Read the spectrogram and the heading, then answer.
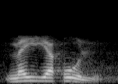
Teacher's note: فالنون الساكنة في الكلمة الأولى أدخلت في الياء الواردة في الكلمة الثانية فصار جميعا حرفا واحدا مشددا هو الياء · Term: الإدغام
